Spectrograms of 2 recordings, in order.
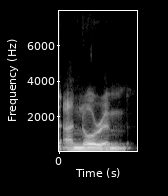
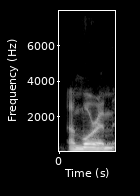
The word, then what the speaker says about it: Amorim: in the UFC um not Ruben anorm amorim it's meris yeah the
